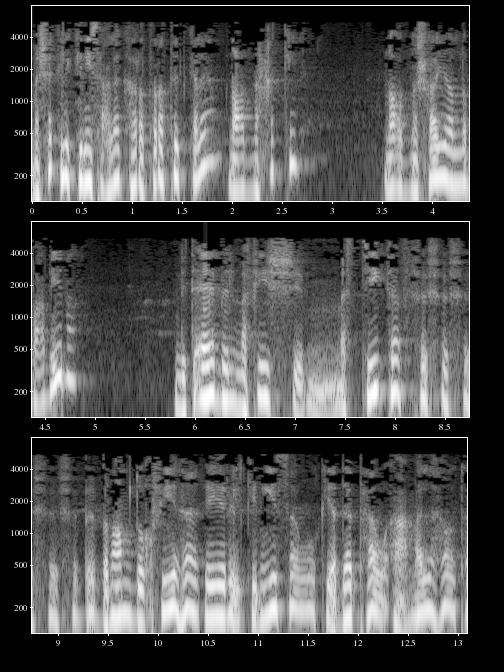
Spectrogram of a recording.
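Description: A man's voice: fairly high pitch, creaky, highs cut off. A man with an Egyptian accent preaching a sermon to church servants, emphatic, often repeating and stumbling over words. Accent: Egyptian Arabic.

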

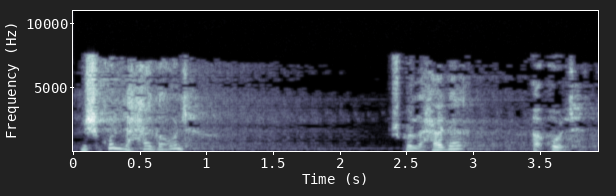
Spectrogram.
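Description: A man's voice: high voice, big pitch swings, fast talker. A man with an Egyptian accent voicing the biblical Joseph as a mild, sheepish young man, in an echoey church hall with dull, lo-fi sound. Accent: Egyptian Arabic.

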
